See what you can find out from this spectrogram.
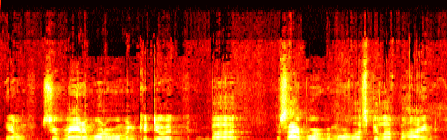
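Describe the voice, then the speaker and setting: A man with a very low voice chats easily on a podcast. He rambles through long asides with plenty of fillers and often breaks into a chuckle. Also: fairly even intonation, fast talker. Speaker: podcast co-host. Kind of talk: casual movie review chat.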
